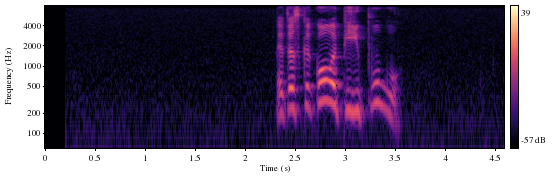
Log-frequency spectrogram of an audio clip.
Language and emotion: Russian, angry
